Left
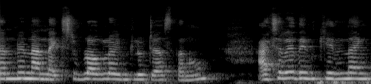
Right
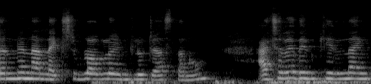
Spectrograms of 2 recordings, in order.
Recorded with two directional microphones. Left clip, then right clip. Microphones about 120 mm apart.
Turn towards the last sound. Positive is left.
turn(degrees=20)  # may be behind; listen again after turning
